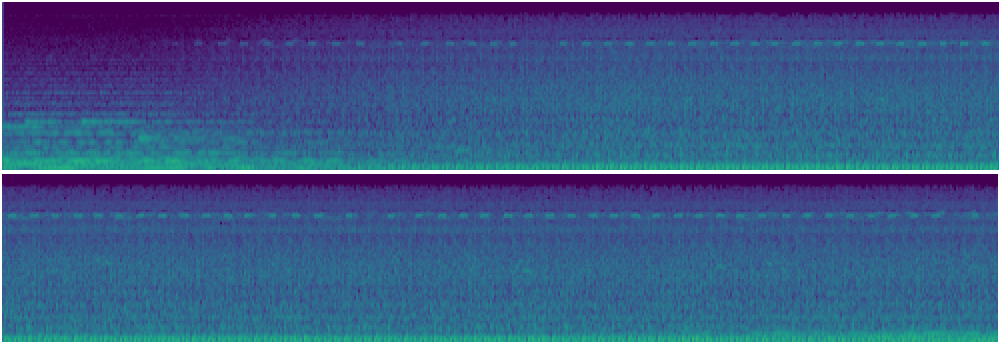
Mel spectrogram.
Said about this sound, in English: We start in front of a cozy suburban home as you're about to start a long, relaxing drive. The car idles quietly in the driveway.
